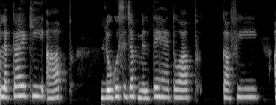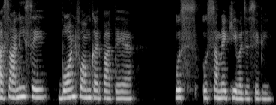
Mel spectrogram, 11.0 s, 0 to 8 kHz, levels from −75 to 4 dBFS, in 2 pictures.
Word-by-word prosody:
लगता 235 +1 +3
है 275 0 +6
कि 275 - +2 0.2
आप, 230 +4 -2 0.7
लोगों 220 +3 +6
से 255 +2 -3
जब 255 +1 +1
मिलते 205 +5 +2
हैं 235 -2 -1
तो 225 -1 -1
आप, 220 0 -1 0.6
काफ़ी 235 +2 -4 0.3
आसानी 220 +2 +3
से 235 -3 +3 0.5
बॉन्ड 230 +4 +4
फ़ॉर्म 225 -4 +1
कर 210 -1 0
पाते 195 -1 -3
हैं, 190 0 -3 0.9
उस 220 0 +3 0.3
उस 210 0 -2
समय 210 -2 +1
की 210 -1 +3
वज़ह 185 -1 -2
से 195 - -3
भी? 180 0 -5
220 Hz, 140 wpm, -18 LUFS, 210-235 Hz, 0.9 s, है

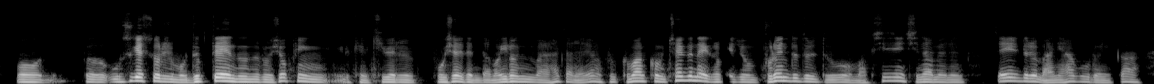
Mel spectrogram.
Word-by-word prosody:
뭐 110 -1 +3
느 95 +3 -13 0.2
그 115 -3 0
우스갯소리로 140 +1 +3
뭐 105 -2 +1
"늑대의 140 +6 +6
눈으로 120 -4 +2
쇼핑 140 -6 0
이렇게 105 -2 -6
기회를 105 0 -1 0.2
보셔야 115 +4 +2
된다." 100 -3 -1
뭐 100 +2 0
이런 125 -2 +2
말 100 -2 -3
하잖아요. 120 0 -4
그리고 115 -1 -8
그만큼 140 -2 +1
최근에 185 -3 +3
그렇게 115 0 -5
좀 110 -2 -4
브랜드들도 125 - 0
막 85 -2 -7
시즌이 170 -1 -4
지나면은 110 -5 -3 0.3
세일들을 150 -3 +1
많이 95 0 -2
하고 125 +2 -4
그러니까 105 +3 -6
115 Hz, 390 characters per minute, -22 LUFS, 105-140 Hz, 0.3 s, 늑대의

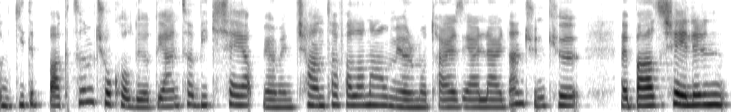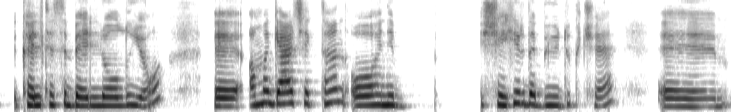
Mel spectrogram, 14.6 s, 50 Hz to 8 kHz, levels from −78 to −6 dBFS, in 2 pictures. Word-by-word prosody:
gidip 255 +2 -6
baktığım 315 +7 -3
çok 285 -4 -1
oluyordu. 200 -2 -3
Yani, 215 +2 -4
tabii 245 0 -4
ki - - -5
şey 265 -2 -1
yapmıyorum. 200 -5 -3
Hani, 195 0 -6
çanta 235 +2 -2
falan 245 0 -2
almıyorum 215 -6 -2
o 190 - -4
tarz 195 0 -4
yerlerden 195 +7 -3
çünkü, 235 -3 -3 0.4
he, 215 0 0
bazı 235 +1 +5
şeylerin 260 -1 +5 0.2
kalitesi 250 0 +3
belli 230 0 +4
oluyor. 230 - 0 0.5
Eee, 215 -1 +4
ama 270 +6 +3
gerçekten 295 +2 +1
o, 245 +1 +3
hani, 255 -1 +3
b 235 +3 -23 0.6
şehir 255 +3 +1
de 255 -3 +2
büyüdükçe, 245 +3 -5 0.4
eee, 210 0 -3
245 Hz, 135 wpm, -23 LUFS, 215-260 Hz, 0.6 s, bazı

